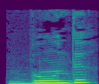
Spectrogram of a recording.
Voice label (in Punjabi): "boond", Punjabi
